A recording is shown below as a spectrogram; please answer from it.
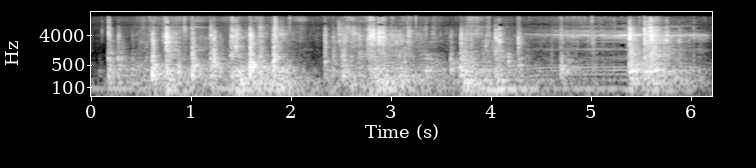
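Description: Metal livestock trailer gate and panels rattling and clanking in a rapid, uneven run of knocks.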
